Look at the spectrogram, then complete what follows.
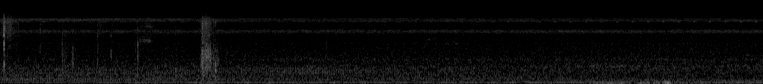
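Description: Insects in dense vegetation singing steadily, a faint continuous high-pitched drone on two even tones; a single short click about two seconds in.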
